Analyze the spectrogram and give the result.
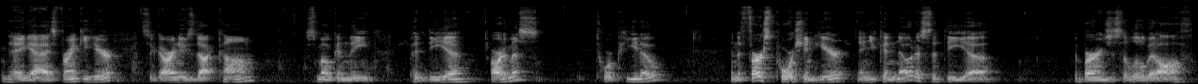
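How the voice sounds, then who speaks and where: A man in his thirties giving a casual, hesitant, relaxed review to camera as a host, with frequent pauses. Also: on the low side. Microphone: camera at arm's length.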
